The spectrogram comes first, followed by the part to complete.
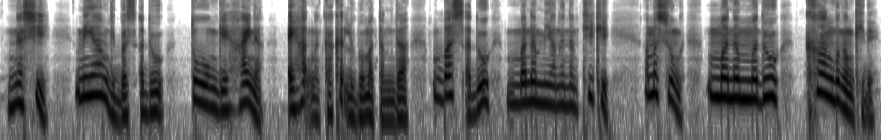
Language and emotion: Manipuri, disgusted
